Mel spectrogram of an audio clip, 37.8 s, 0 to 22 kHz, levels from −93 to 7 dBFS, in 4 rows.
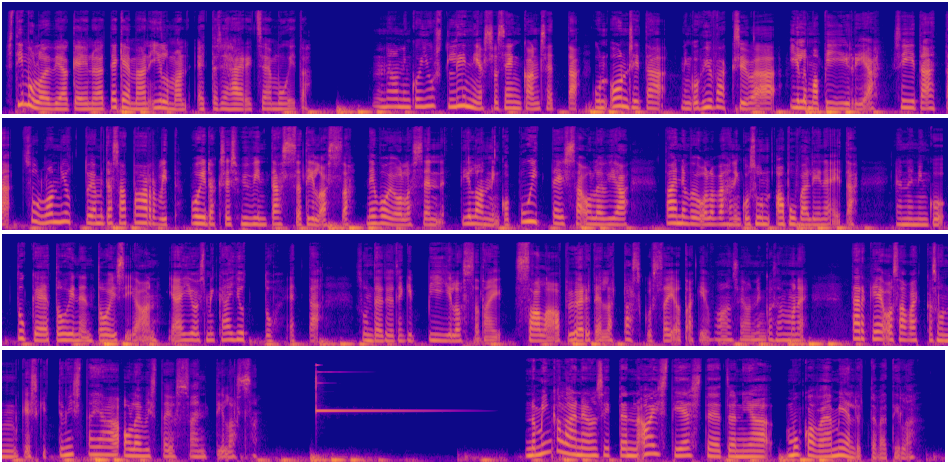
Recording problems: low rumble; faint; throughout; 20 dB below the speech

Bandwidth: 15.5 kHz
